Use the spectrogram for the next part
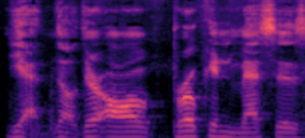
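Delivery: usual speaking voice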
